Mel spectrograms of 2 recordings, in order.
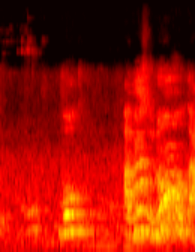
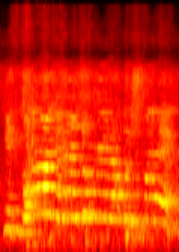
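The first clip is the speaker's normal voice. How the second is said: lion's challenge; 7 semitones higher, 4 dB louder than usual. Acted. Lion challenges his enemy in the well, demanding. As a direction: call down to the enemy, pitch held high.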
